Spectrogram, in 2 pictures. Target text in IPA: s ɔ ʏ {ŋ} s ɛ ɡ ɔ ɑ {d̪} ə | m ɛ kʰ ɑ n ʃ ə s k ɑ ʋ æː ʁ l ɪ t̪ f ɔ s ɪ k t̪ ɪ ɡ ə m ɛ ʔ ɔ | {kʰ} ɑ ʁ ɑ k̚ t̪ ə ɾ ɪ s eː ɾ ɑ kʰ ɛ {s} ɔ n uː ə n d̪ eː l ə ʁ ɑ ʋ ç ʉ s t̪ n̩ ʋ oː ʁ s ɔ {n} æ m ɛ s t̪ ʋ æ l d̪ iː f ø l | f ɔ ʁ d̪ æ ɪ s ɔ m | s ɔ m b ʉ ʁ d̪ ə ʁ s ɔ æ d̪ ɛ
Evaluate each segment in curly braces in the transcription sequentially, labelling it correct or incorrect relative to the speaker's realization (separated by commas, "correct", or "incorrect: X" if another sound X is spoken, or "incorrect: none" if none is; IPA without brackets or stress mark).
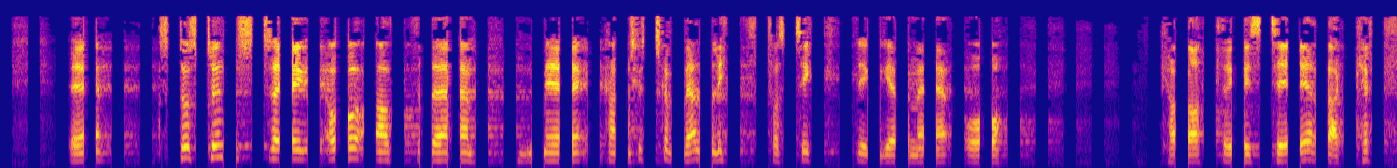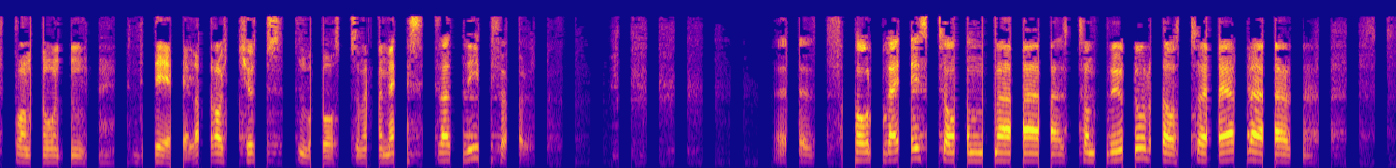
incorrect: n, incorrect: t̪, correct, incorrect: f, incorrect: m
